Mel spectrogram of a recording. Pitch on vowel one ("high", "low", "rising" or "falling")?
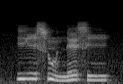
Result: high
